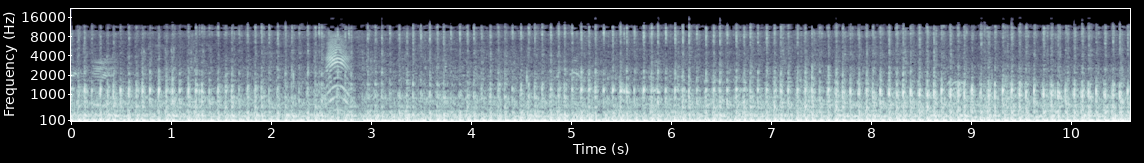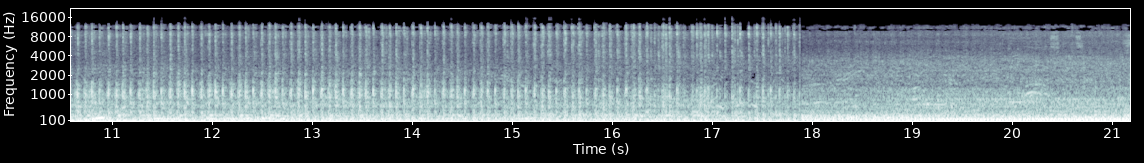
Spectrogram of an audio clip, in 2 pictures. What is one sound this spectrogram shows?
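Powerful car engines rumble loudly at idle, close by.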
